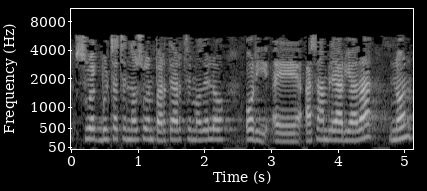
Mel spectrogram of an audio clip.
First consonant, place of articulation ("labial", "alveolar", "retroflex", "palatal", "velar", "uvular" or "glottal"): alveolar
